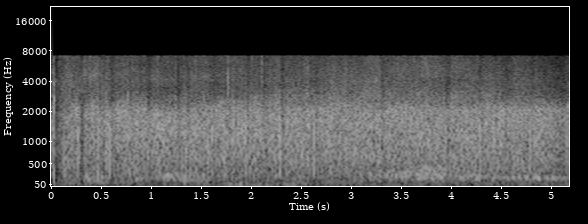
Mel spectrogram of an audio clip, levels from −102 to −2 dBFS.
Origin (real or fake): real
